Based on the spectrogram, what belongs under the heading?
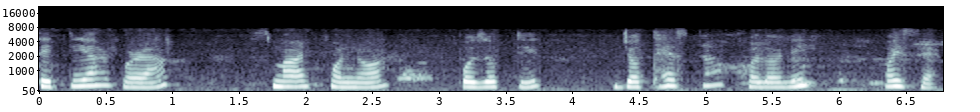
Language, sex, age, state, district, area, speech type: Assamese, female, 18-30, Assam, Sonitpur, rural, spontaneous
